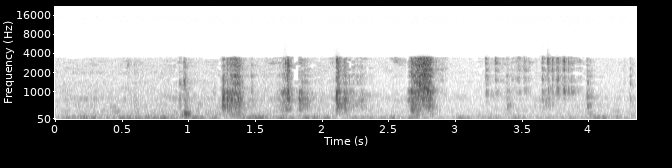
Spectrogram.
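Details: Wild squirrel visiting a house, feeding on nuts or fruits from a sliding drawer; crunchy, scraping chewing bursts come in short irregular clusters, about eight in a few seconds, over a low background rumble.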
